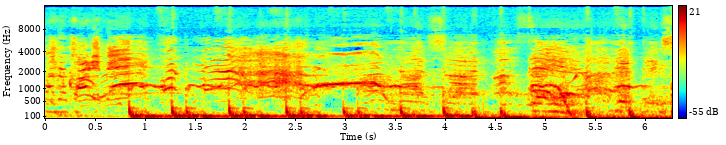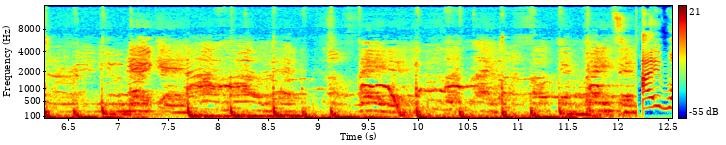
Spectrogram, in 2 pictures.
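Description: A live concert crowd screams and shouts loudly and continuously around a singer's vocals, the dense roar of voices filling the recording without a break.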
